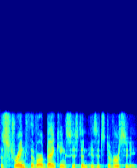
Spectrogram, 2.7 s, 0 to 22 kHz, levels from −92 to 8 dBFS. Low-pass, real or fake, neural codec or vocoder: 7.2 kHz; fake; codec, 24 kHz, 0.9 kbps, WavTokenizer, small release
